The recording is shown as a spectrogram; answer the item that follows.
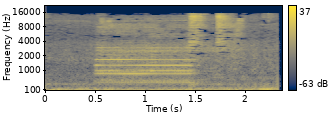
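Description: A vehicle horn blares once for about a second, starting about half a second in, over the low rumble of engine and road noise heard from inside a car.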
